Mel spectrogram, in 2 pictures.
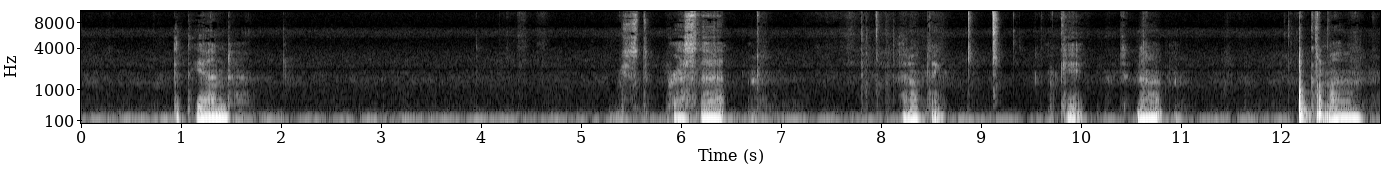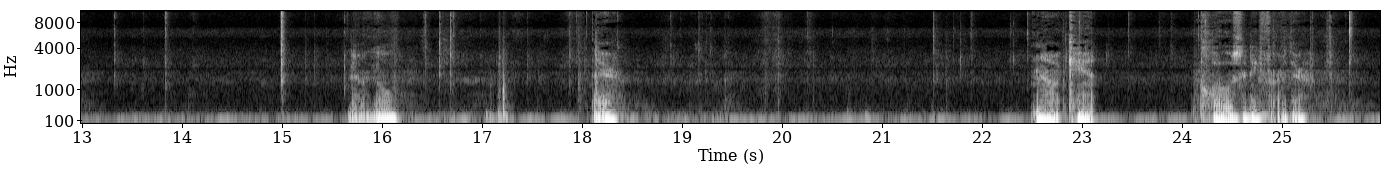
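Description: Metal handcuffs click and ratchet shut.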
